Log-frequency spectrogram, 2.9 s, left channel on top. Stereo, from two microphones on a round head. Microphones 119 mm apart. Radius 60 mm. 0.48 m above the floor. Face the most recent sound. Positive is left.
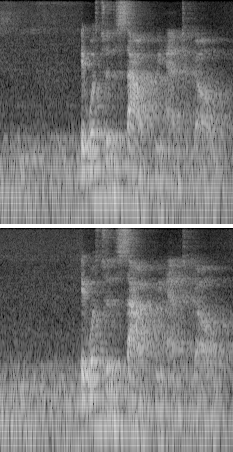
turn(degrees=25)  # may be behind; listen again after turning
